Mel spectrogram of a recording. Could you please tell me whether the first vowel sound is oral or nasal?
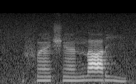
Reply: nasal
